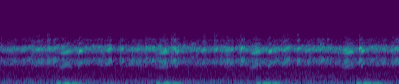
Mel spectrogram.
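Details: Pacific tree frogs calling at night in Richmond, British Columbia, Canada: a dense chorus of overlapping rapid croaks, two bright bands of sound with constant layered pulsing, many frogs at once.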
